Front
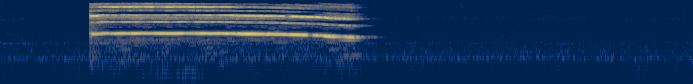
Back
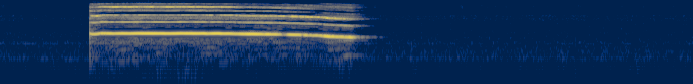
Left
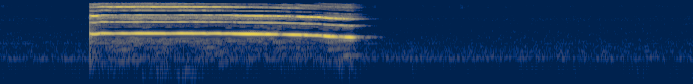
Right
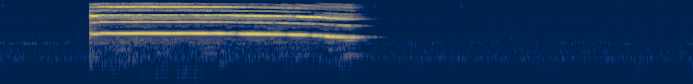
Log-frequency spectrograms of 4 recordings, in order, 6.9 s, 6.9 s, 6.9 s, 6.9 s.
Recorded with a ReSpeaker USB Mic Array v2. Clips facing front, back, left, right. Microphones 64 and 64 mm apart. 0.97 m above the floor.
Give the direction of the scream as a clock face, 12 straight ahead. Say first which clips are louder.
Back 6 dB, right 1 dB; 7 o'clock.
